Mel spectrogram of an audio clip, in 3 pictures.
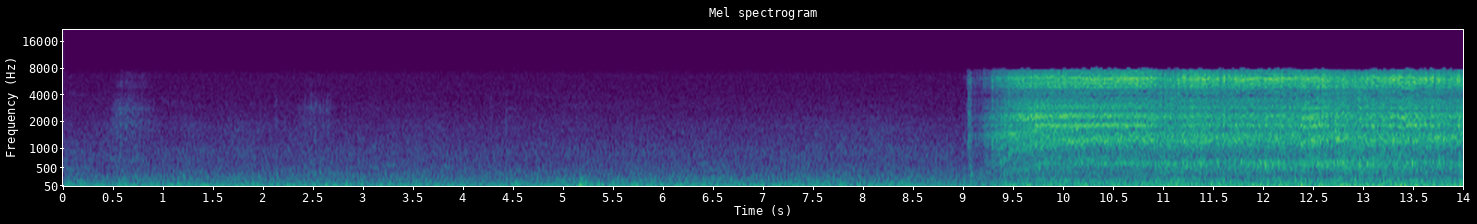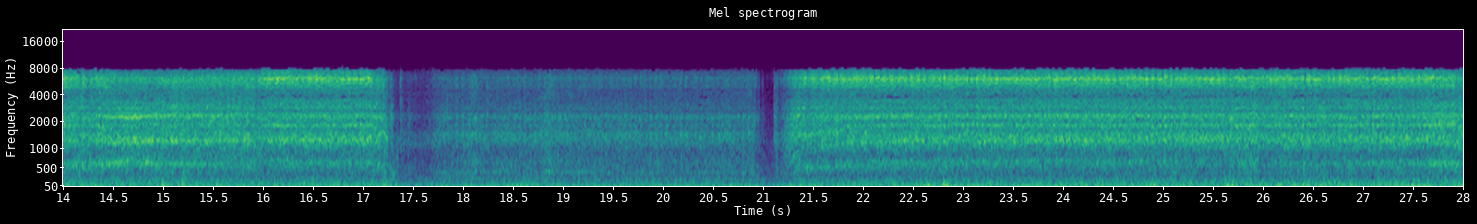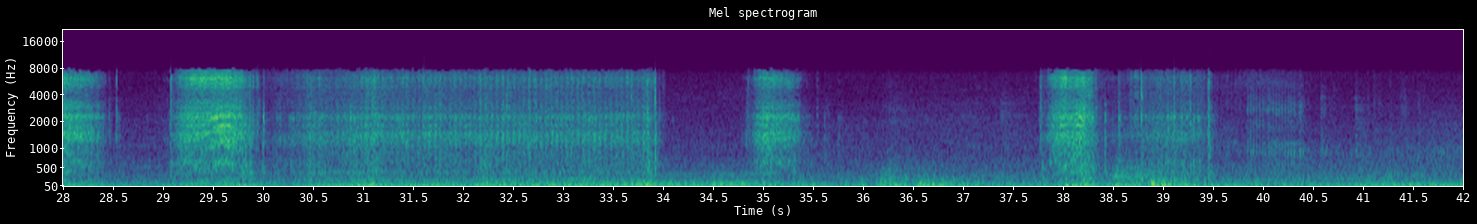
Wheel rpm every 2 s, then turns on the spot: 0, 0, 0, 0, 40, 160, 170, 160, 110, 30, 60, 160, 160, 150, 40, 30, 30, 10, 10, 20, 0.
18-20 30-34 38-40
